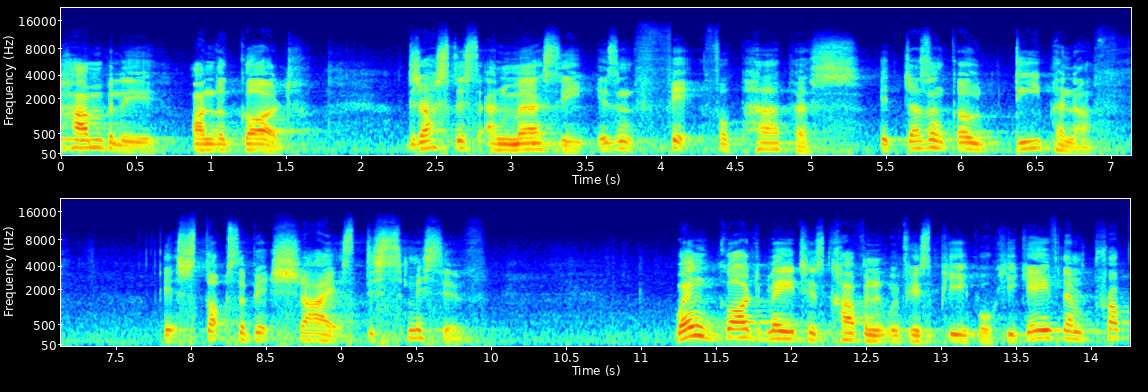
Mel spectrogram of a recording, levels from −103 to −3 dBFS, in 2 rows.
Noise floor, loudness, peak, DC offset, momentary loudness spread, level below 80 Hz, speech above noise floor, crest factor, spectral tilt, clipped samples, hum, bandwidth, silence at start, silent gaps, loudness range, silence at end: -56 dBFS; -29 LUFS; -10 dBFS; under 0.1%; 11 LU; -62 dBFS; 28 dB; 20 dB; -5 dB/octave; under 0.1%; none; 12 kHz; 0 s; none; 5 LU; 0 s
